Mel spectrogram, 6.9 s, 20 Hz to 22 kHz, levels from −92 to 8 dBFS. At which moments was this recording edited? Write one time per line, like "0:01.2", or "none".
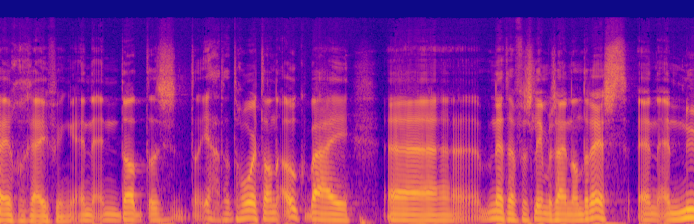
none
